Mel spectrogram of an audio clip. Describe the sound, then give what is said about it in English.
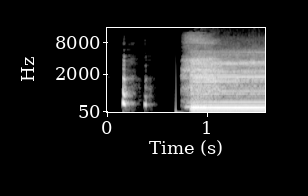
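A couple of short throaty vocal bursts, then a loud, harsh game show buzzer blares and holds steady, droning on without a break until the end. “I can't, not even on my own episode can I escape the buzzer.”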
